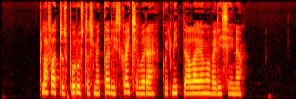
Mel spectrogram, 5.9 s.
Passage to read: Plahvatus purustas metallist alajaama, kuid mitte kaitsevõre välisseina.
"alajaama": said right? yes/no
no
